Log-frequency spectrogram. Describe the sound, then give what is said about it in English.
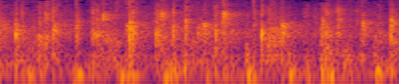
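An audience breaks into sustained applause for the show's team, many hands clapping in a dense, crackling wash that stays fairly steady and loud throughout, with no voices standing out. “So round of applause for them, please.”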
